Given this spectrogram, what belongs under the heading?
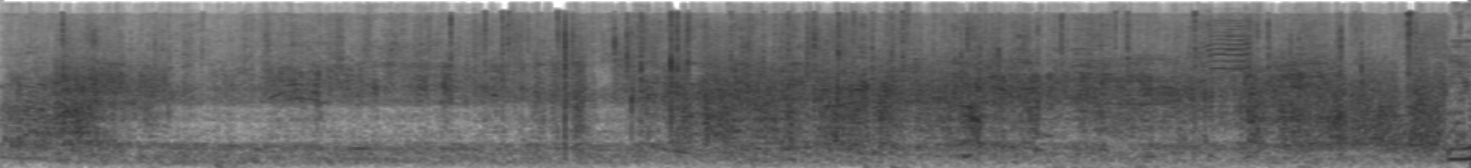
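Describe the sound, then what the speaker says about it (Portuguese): Sustained crowd applause at a TED-style stage talk on orgasm, a steady wash of many hands clapping with some voices mixed in, lasting about ten seconds. "Aplausos."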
